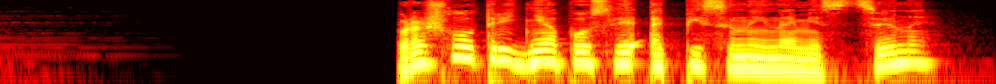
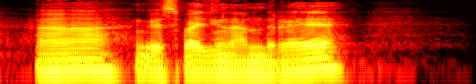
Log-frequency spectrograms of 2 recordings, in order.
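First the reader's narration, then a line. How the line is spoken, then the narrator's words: Half-mocking tone. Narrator (Russian): сказал тот своим обычным полунасмешливым тоном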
